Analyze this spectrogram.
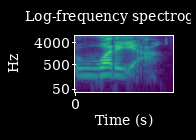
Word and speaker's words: Whaddaya: But yeah, it is connected speech for what do you? What do you? We make it Whaddaya.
